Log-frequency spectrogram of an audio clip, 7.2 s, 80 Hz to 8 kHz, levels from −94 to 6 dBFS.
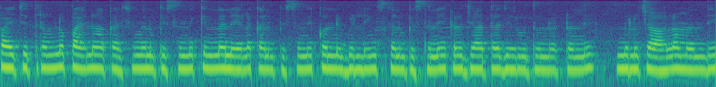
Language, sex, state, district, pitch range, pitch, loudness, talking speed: Telugu, female, Andhra Pradesh, Visakhapatnam, 205-215 Hz, 210 Hz, -16 LUFS, 125 wpm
